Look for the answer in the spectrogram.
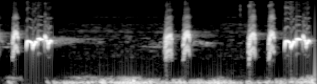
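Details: Lively sooty-headed bulbul song meant to lure wild birds and train caged ones: bright chirps followed by quick rolling warbled phrases, repeated three times, over a soft low hum.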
